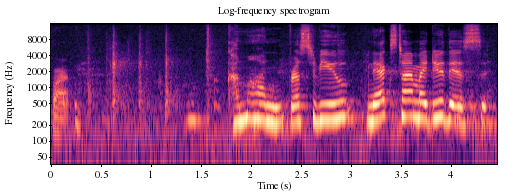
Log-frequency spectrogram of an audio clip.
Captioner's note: applause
